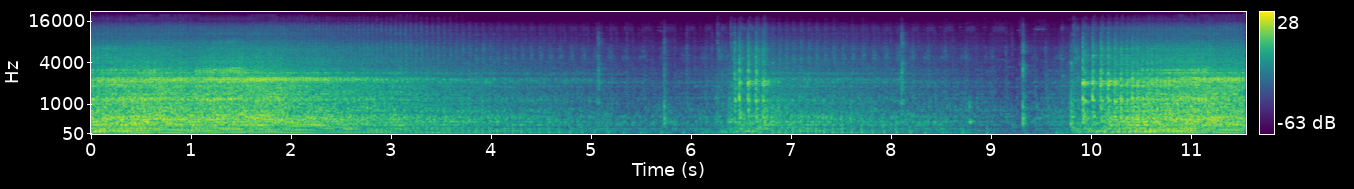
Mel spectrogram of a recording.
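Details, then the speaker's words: 1987 Club Car DS gas golf cart, Kawasaki KF82 engine, revved while stationary: uneven irregular clunking. Owner is sure it comes from the noisy, rough-spinning drive (primary) clutch, not the engine, after the driven clutch broke (its shaft was rusted and dry). "I'm going to start this up and rev it up a little bit. It makes a clunking noise, and I'm sure it's coming from that clutch."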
